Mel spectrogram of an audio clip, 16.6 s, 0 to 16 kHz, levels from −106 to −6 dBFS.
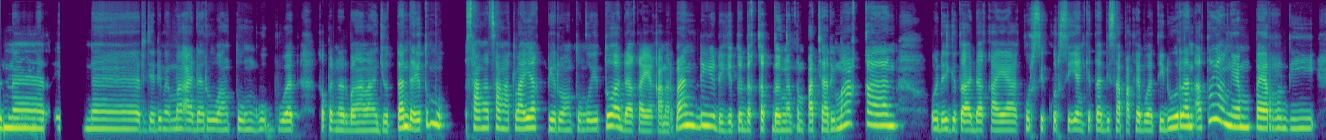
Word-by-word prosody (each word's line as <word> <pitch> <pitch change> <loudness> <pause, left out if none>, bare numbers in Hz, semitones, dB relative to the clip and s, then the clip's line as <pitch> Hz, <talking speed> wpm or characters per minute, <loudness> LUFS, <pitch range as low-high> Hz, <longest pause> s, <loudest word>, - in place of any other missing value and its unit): bener 230 -1 +3 0.2
itu 235 - -7 0.2
bener, 210 -1 -3
jadi 195 +2 -6
memang 210 +1 -5
ada 200 -1 -3
ruang 200 -2 -3
tunggu 200 -1 -6
buat 195 +1 -1 0.3
ke - - -1
penerbangan 180 -2 -2
lanjutan 180 +6 +3
dan 205 - +4
itu 205 - -3
mu 305 - +5 0.3
sangat-sangat 225 -2 -2
layak 230 +2 +4
di 210 - +1
ruang 195 -2 -4
tunggu 195 0 -5
itu, 265 +6 +4
ada 215 -10 +3
kayak 170 -2 -2
kamar 165 -1 -5
mandi, 275 +2 +4
udah 215 -8 -3
gitu 180 +2 -4
deket 195 +2 -1
banget 185 0 0
tempat 185 0 -1
cari 195 +1 -1
makan, 295 +2 +1 0.5
udah 210 -1 0
gitu 210 -1 0
ada 185 0 +3
kayak 185 -1 -2
kursi-kursi 205 -2 -4
yang 190 - -8
kita 200 +3 -3
bisa 195 0 -4
pakai 190 -2 -2
buat 185 -1 0
tiduran, 255 +6 +4
atau 235 - -2
yang 365 -10 +6
ngemper 245 -2 +4 0.2
di 225 +2 -6
210 Hz, 170 wpm, -22 LUFS, 190-230 Hz, 0.5 s, yang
